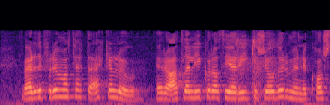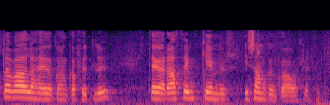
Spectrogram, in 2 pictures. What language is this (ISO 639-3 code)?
isl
